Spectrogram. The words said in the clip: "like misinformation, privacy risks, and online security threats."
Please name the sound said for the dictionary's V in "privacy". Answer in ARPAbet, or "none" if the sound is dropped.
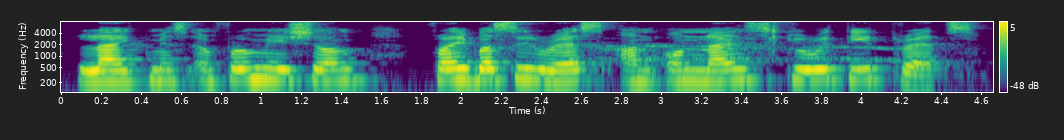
B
